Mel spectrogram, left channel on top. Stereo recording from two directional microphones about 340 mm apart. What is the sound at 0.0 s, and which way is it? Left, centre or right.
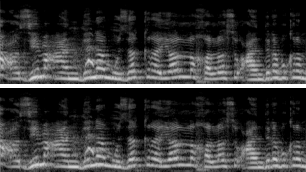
A woman's voice, centre.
